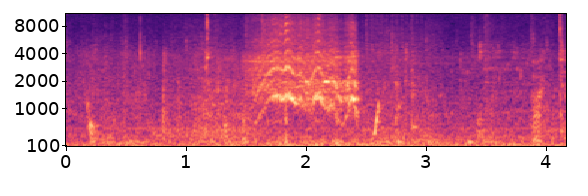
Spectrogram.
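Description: Open-water ambience around a small fishing boat: water lapping and wind noise, with a few faint clicks. About halfway through, a brief high, wavering pitched sound.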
